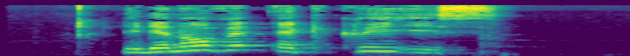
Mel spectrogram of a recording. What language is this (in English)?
Esperanto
